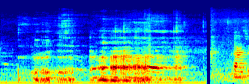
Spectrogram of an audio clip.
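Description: A girl burping twice: a short belch, then a longer, drawn-out one.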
